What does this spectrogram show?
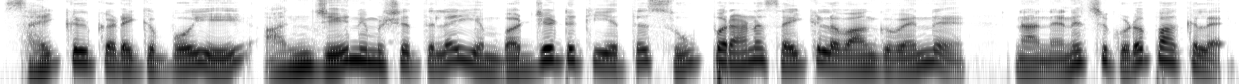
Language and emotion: Tamil, surprised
